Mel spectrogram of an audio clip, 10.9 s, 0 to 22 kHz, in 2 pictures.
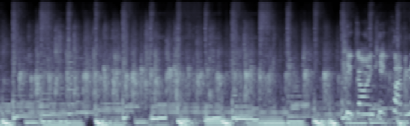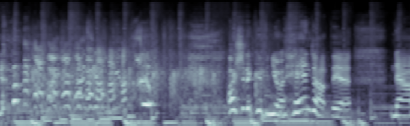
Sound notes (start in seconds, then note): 0.1 upbeat music; 5.3 laughing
